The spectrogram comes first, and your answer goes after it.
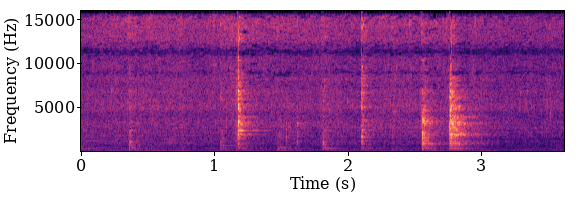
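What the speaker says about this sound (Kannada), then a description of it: "ಈರುಳ್ಳಿ ಸತಿ ಫ್ರೈ ಆಗಕತ್ತತಿ" Onions fry with salt in a pan under a soft, steady sizzle, with a spoon scraping and tapping against the pan in about a dozen irregular strokes, close up and with no voices.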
